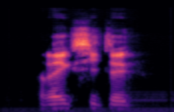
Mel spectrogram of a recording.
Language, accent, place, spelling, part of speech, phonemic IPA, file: French, France, Lyon, réexciter, verb, /ʁe.ɛk.si.te/, LL-Q150 (fra)-réexciter.wav
- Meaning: to excite again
